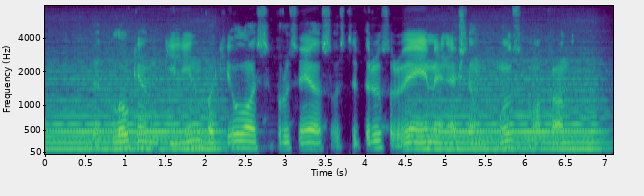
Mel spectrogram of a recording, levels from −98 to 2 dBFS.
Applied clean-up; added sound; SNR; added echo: none; Bowed string instrument; 2 dB; none.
